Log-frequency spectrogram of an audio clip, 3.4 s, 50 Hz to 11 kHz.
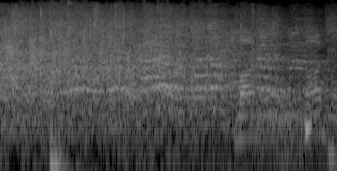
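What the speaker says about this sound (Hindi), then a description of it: "शेर सच्चा था तो आप जोरदार तालियां बजा के इस्तकबाल करें भाई" Applause from the audience at a 2019 mushaira in Chandur Bazar, Amravati: a soft, distant wash of many hands clapping at a steady level, with voices faintly mixed in.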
